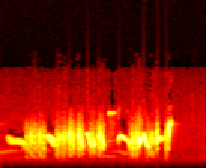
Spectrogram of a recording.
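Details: Song of a Dartford warbler, a fast scratchy warble of rapid chattering notes interspersed with thin whistled slurs, delivered as one continuous phrase of just over two seconds, loud and close against a quiet background.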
